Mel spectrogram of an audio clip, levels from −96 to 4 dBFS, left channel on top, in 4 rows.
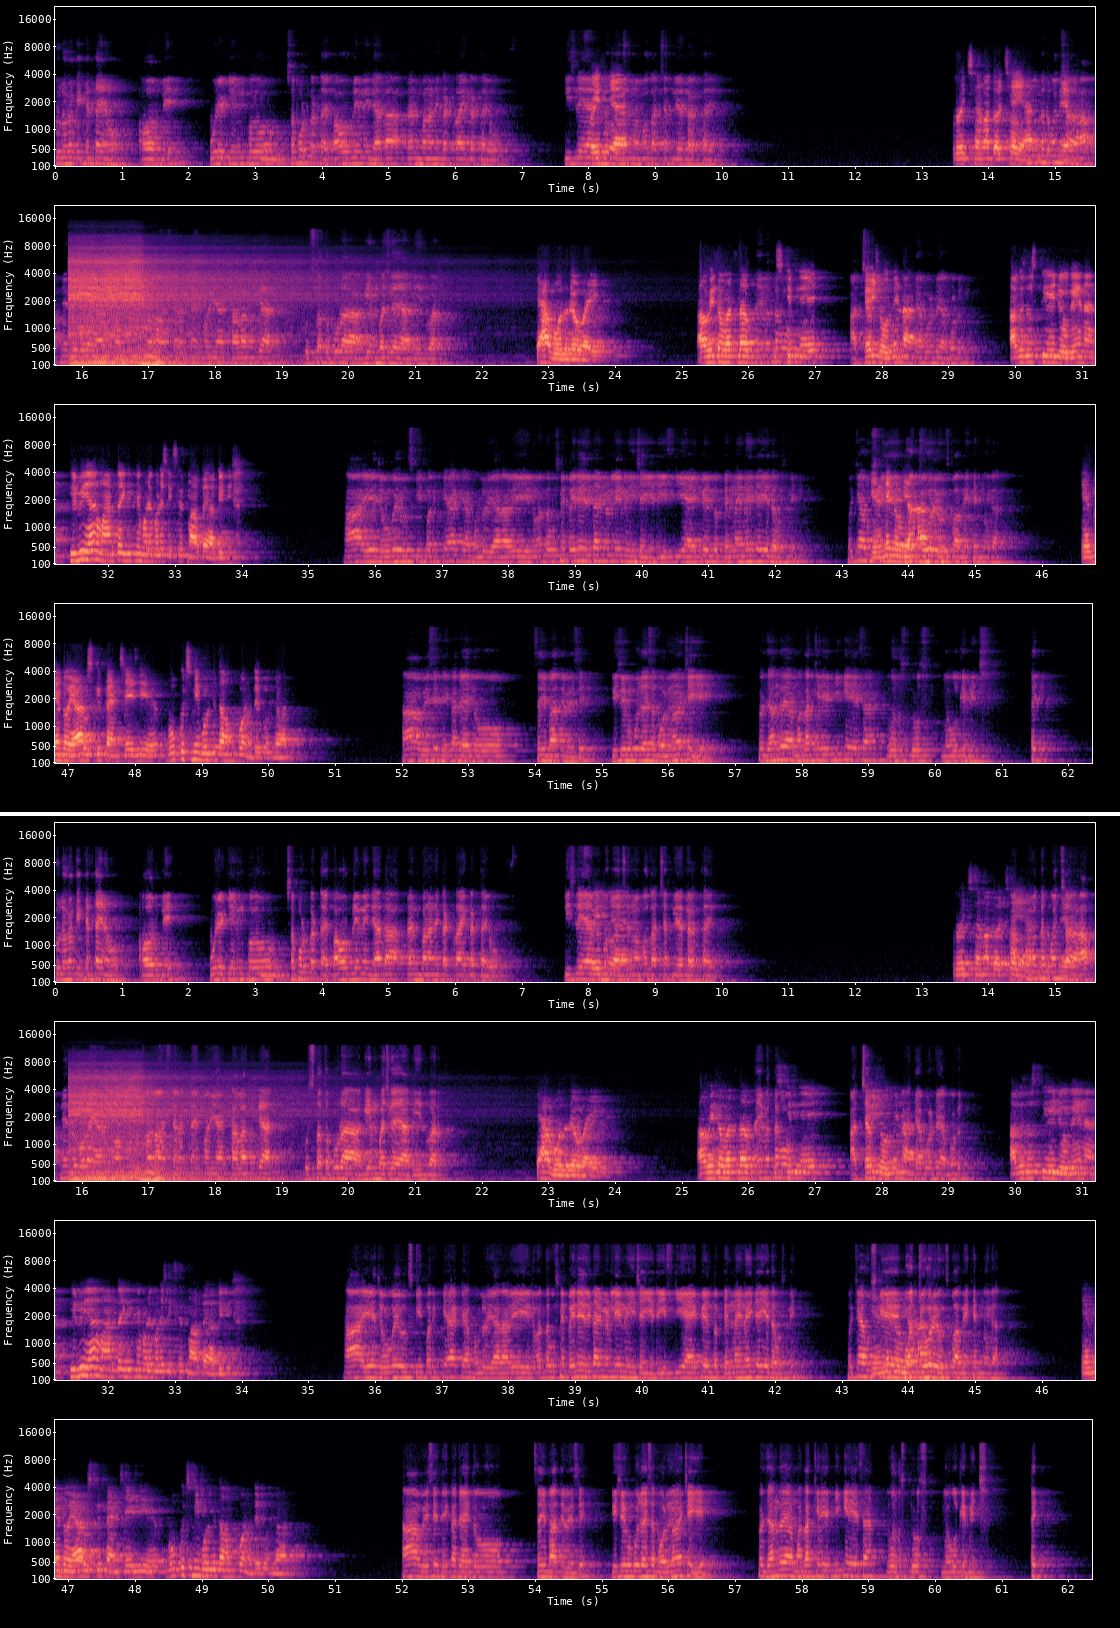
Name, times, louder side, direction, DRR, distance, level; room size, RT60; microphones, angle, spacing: voice 1, 0.0-1.9 2.3-6.7 7.6-10.0 14.3-18.9 19.3-21.5 26.0-26.7 27.5-27.9 28.3-29.3 35.5-42.4 43.1-45.4 52.0-53.5 54.0-54.8 55.1-56.6 57.3-60.8 61.4-61.5, right 3 dB, 55° right, 5 dB, 2.7 m, -28 dB
voice 2, 3.1-3.4 8.0-8.6 13.5-14.6 15.1-15.2 22.8-23.9 25.2-26.1 26.6-27.0 27.7-28.5 29.9-34.0 43.4-44.3 46.6-50.4, left 3 dB, 65° left, 6 dB, 2.4 m, -22 dB
sound 1, 15.8-20.8, left 2 dB, 25° left, 1.2 m, -26 dB
22.0 x 19.0 x 7.8 m, 0.98 s
head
